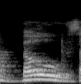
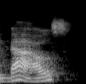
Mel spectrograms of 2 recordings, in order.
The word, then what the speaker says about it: bows: Cuidado para não falar bows aí. A escrita sugere uma pronúncia fechada, mas a pronúncia é aberta. I've taken my bows and my curtain calls.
